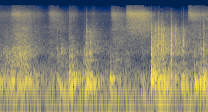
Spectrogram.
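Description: White plastic parts of an onigiri-forming machine being handled in a plastic crate: rummaging and scraping with knocks, and a louder clatter about three seconds in.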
